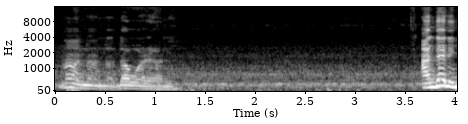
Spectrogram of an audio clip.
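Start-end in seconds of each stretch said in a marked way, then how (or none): 0.0-1.2 much lower and softer brush-off; lowered, quiet "don't worry, honey"; husband's soft dismissal. Retold or imitated. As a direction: wave her off gently and tiredly. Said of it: "he told you".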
